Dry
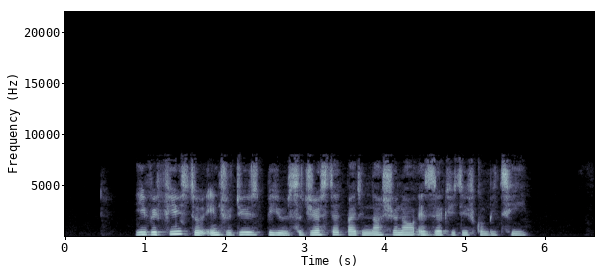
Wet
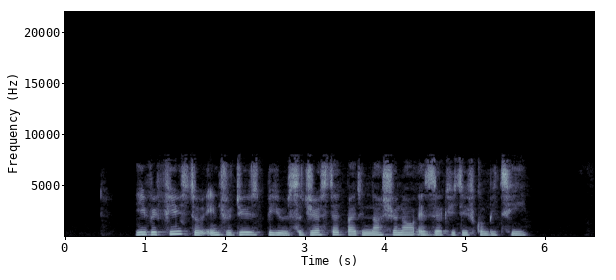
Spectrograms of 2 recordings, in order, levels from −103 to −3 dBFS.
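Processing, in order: compression, threshold -29 dBFS, peak gain reduction 8.5 dB; trim -4.5 dB

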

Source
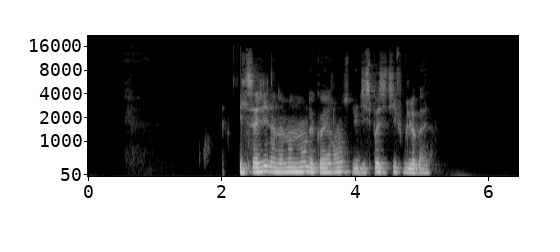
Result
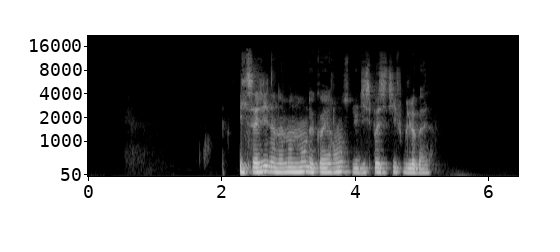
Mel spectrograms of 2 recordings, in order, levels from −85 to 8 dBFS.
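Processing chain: level-controlled noise filter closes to 1.2 kHz, open at -17 dBFS; trim +1.5 dB

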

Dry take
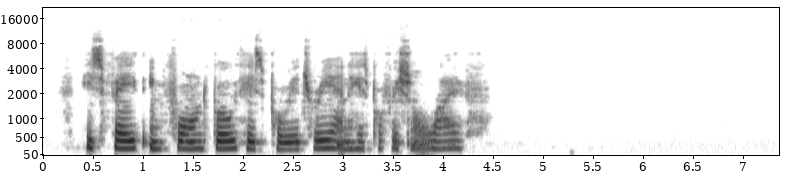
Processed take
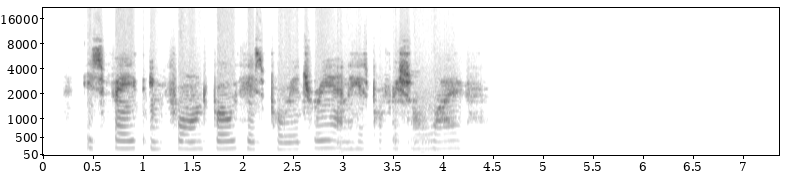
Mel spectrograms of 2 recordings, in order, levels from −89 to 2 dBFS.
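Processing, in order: companding laws mixed up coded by A; inverse Chebyshev high-pass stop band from 710 Hz, stop band 40 dB; expander -57 dBFS; trim -5 dB

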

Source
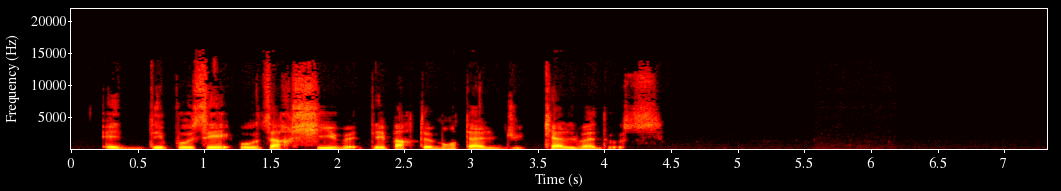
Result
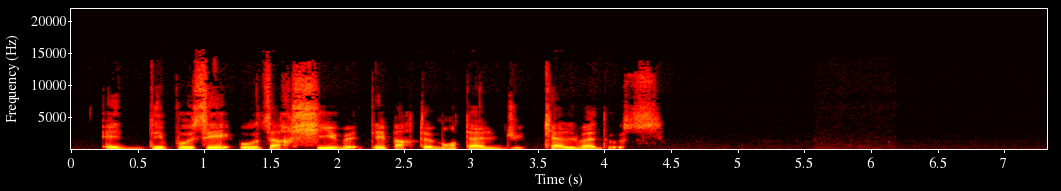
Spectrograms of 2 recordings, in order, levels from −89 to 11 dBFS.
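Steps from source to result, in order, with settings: peak limiter -12 dBFS, peak gain reduction 9 dB; trim +2.5 dB

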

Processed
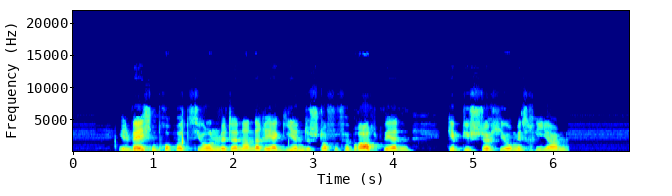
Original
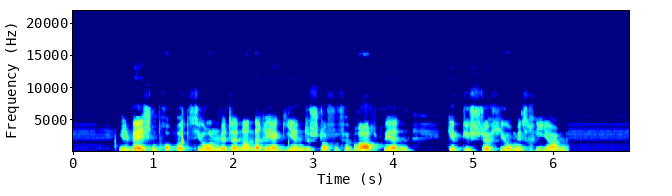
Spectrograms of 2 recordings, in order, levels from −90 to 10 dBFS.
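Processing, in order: dynamic bell 1.9 kHz, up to +5 dB, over -45 dBFS, Q 1.7

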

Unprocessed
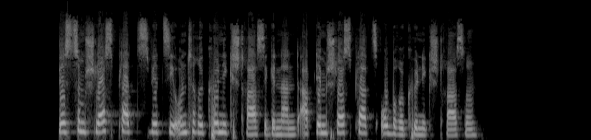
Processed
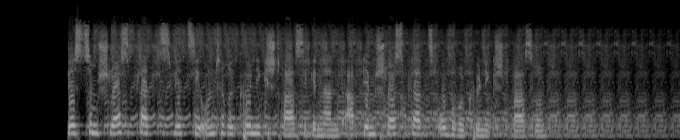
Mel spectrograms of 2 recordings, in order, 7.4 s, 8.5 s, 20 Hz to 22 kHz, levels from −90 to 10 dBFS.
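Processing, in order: tape speed -13%; multi-head delay 220 ms, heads all three, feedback 73%, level -18 dB

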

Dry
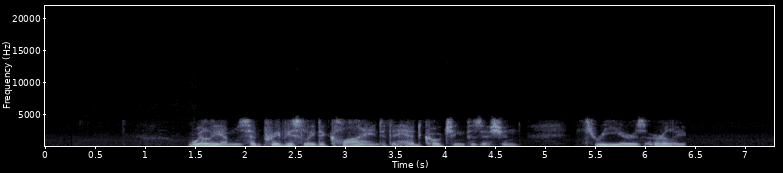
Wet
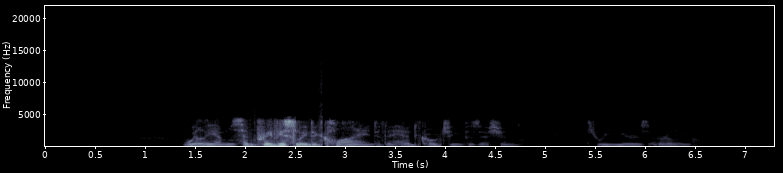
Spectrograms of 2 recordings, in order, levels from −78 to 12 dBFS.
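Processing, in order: Doppler pass-by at 2.37 s, 12 m/s, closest 1.6 m; ten-band graphic EQ 125 Hz +3 dB, 250 Hz +12 dB, 500 Hz +5 dB, 1 kHz +10 dB, 2 kHz +3 dB, 4 kHz +8 dB; decay stretcher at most 110 dB/s; trim -8 dB

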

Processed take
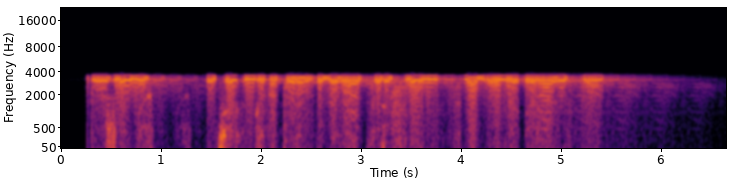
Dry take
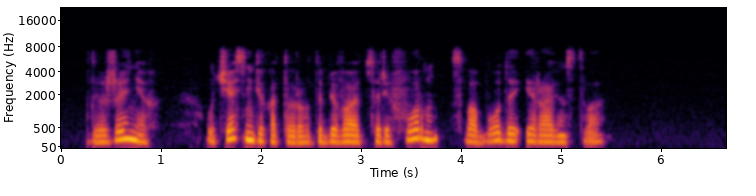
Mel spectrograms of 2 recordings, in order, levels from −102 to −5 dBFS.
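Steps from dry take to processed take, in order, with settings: short-time spectra conjugated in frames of 34 ms; waveshaping leveller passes 5; peak limiter -27.5 dBFS, peak gain reduction 10 dB; two-band feedback delay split 680 Hz, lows 164 ms, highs 377 ms, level -15.5 dB; frequency inversion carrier 3.4 kHz

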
